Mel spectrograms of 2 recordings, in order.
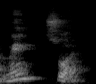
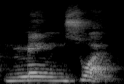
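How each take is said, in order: First: "mensual" split as MEN, pause, SUAL; dividido en sílabas. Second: Said in the usual way. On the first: Shown as a demonstration. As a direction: say "mensual" syllable by syllable. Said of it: "esta palabra se separa". ("mensual" silabeado: MEN, pausa, SUAL) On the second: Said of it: "la palabra".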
